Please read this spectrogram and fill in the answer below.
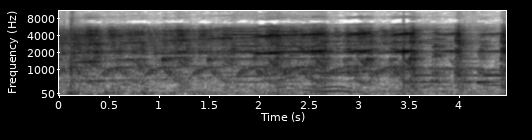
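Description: Music playing in a noisy hall, with some voices underneath.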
